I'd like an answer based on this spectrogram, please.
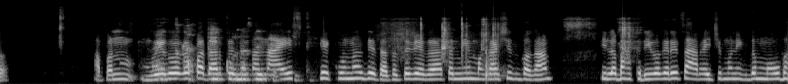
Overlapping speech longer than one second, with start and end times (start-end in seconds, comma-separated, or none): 1.4-3.2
